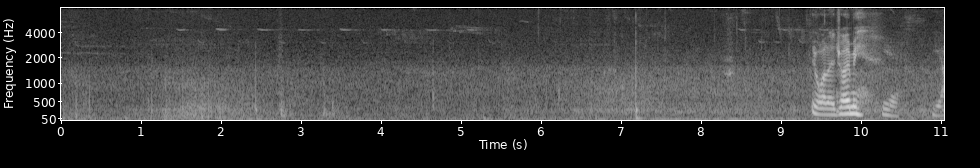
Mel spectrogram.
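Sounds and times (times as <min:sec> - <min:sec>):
small bird call notes: 0:00.0 - 0:09.8
faint clicks: 0:05.9 - 0:06.2.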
